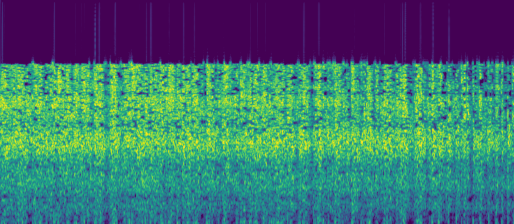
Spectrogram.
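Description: A roomful of people applauding: a loud, steady, dense clatter of many hands clapping.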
